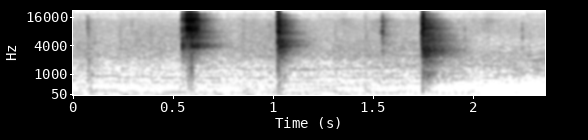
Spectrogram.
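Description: Can of Monster Strawberry Shot energy drink with a red pop tab being handled and cracked open: several sharp metallic clicks and a crisp pop of the tab, close and loud, with no talking.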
